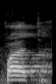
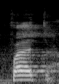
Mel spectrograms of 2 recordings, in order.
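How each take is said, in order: Both takes have the same delivery.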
